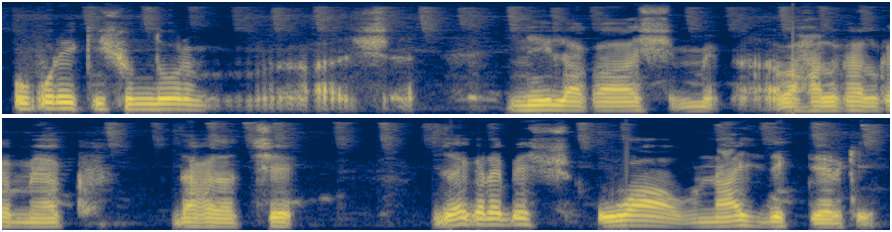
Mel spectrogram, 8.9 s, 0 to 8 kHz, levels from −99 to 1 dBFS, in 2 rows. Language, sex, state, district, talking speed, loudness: Bengali, male, West Bengal, Jalpaiguri, 140 wpm, -16 LUFS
